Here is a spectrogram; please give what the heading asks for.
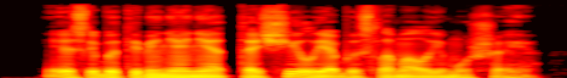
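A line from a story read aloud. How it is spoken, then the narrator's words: Gloomy reply. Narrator (Russian): мрачно ответил я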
